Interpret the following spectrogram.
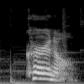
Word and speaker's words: colonel: was borrowed from French, so the way it is written has nothing to do with the way it's pronounced. Colonel.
